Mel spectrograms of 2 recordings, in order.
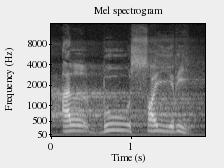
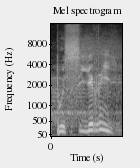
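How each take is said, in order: First: It is said the Arabic way, with 'sai'. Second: It is said the Javanese way, with plain 'si'.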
